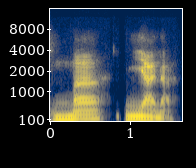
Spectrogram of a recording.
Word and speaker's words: mañana: Uh, how to pronounce mañana? Okay. Mañana. Okay. Mañana. Ña, ña. Remember that letter in Spanish, okay? Ña, ñe, ñi, ño, ño.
